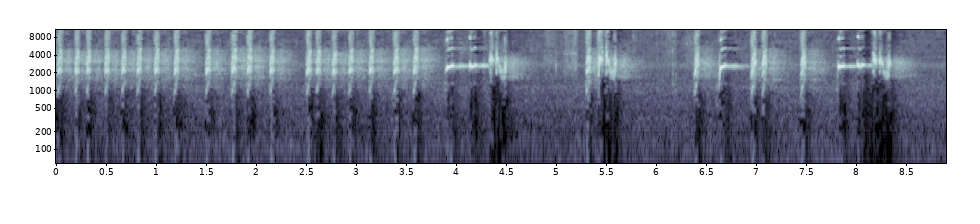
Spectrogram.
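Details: White-eared bulbul: a long run of fast sharp staccato notes, then several clear whistled notes spaced out by brief pauses.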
